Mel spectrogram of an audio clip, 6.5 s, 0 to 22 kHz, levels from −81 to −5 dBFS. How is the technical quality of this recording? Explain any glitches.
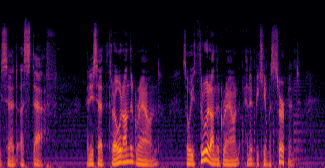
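Two bursts of mobile-phone interference spoil the end of the recording.

From 4.84 to 5.8 s, GSM signalling bursts: a nearby 2G phone's radio pulses, rectified by the audio circuit, give galloping ticks and brief 217 Hz buzzes, roughly 20 dB down. They appear as spaced vertical stripes on a spectrogram.

From 5.86 to 6.46 s, a steady GSM phone buzz at 217 Hz, about 26 dB below the signal, from a call's continuous bursts. It sounds hard and raspy, with evenly stacked harmonic lines and a regular pulse train on the waveform.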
